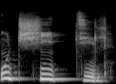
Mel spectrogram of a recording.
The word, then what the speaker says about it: учитель: So this mark is the stress mark. So we figured now that this year is unstressed. That's why it's going to be pronounced in a weak way. So it will be учитель. Учитель.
